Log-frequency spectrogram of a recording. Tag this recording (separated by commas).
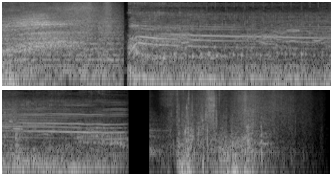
Animal, Roar, Music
